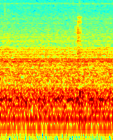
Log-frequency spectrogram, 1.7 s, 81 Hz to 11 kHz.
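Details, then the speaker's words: Dead Maxtor hard drive in a PowerMac G5 (2 GHz, liquid-to-air cooling conversion): steady whirring hum with faint fixed tone, no seek chatter; drive does nothing but make this noise, failed. "this maxtor harddrive is dead you know look at this it's not doing anything and it just makes this noise"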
